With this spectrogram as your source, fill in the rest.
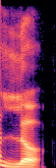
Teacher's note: पार्श्व का मतलब होता है साइड या बगल। तो जब हम ल बोलते हैं ना तो हमारी जीभ की नोक ऊपर दांतों से लगती है और हवा साइड से बगल से निकल जाती है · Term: पार्श्विक ध्वनि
